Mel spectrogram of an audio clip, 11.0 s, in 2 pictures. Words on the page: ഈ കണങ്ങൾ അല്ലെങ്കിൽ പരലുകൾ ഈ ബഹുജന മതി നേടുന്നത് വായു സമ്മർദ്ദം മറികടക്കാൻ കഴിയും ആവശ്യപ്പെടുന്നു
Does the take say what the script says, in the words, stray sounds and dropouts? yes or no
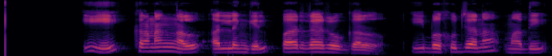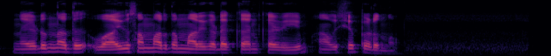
yes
